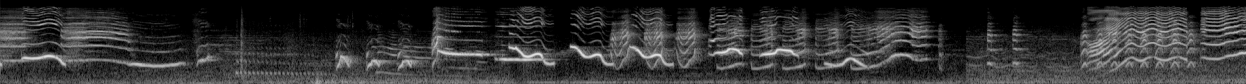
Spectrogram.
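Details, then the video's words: A black-throated laughingthrush sings in wild, forest style in the morning: loud, rich whistled phrases of swooping, rising and falling notes in quick varied bursts, ending in a rapid warbled trill. "Khướu bạc má hót giọng rừng Đảo giọng buổi sáng"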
